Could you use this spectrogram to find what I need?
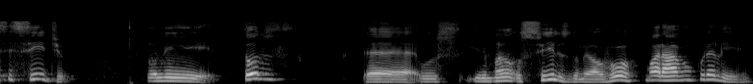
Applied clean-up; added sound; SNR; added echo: neural mask model DeepFilterNet 3.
